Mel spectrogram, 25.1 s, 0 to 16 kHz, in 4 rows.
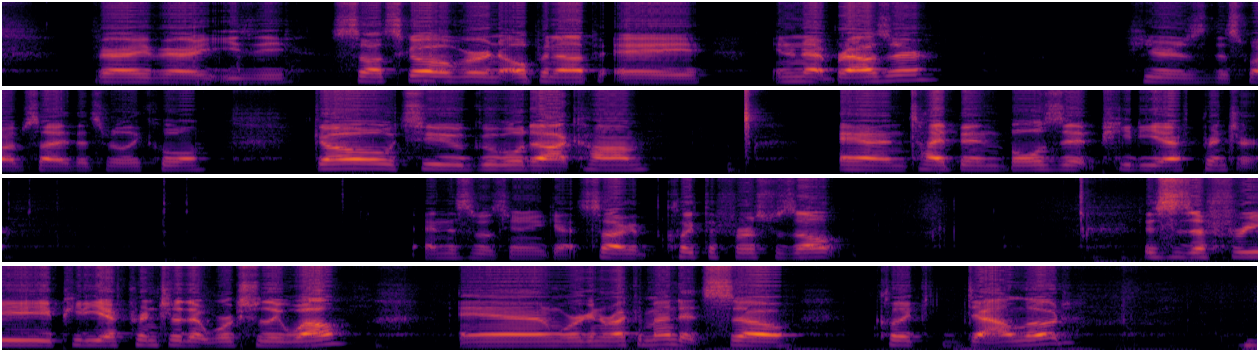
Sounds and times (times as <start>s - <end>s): Speech: 0.5s - 4.8s, 5.6s - 9.6s, 10.5s - 12.6s, 14.6s - 16.8s, 18.3s - 24.3s.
